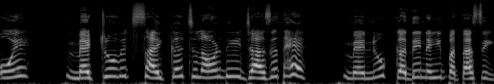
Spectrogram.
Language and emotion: Punjabi, surprised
